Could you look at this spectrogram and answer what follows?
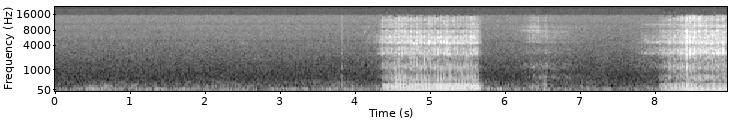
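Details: Dog snoring: two loud, low, rumbling snores separated by quiet breathing; ordinary snoring.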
